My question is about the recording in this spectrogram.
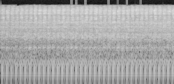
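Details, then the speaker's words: Old Hayterette mower, single-cylinder petrol engine after ignition coil and carburettor conversion; it had been low on fuel, refilled and now runs well, smooth even firing with no misses; normal running after an hour and a half fix. "Gasket, because it dawned on me the fuel was low, so put some in and it runs well now."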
